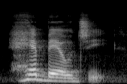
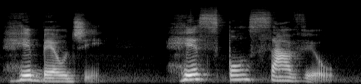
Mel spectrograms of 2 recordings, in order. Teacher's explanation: the R at the beginning of the word is always going to be pronounced as a H, okay? The H sound.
